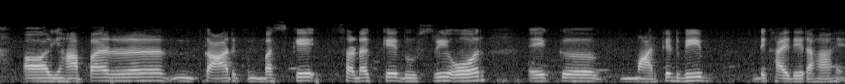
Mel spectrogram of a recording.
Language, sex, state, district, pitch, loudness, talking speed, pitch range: Hindi, female, Bihar, Jamui, 155 Hz, -19 LUFS, 125 wpm, 145-170 Hz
